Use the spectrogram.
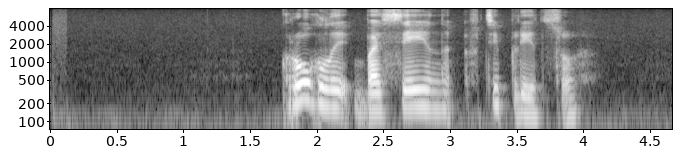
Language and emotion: Russian, neutral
